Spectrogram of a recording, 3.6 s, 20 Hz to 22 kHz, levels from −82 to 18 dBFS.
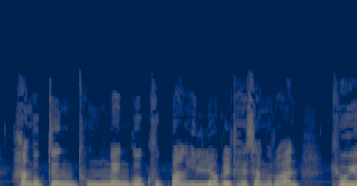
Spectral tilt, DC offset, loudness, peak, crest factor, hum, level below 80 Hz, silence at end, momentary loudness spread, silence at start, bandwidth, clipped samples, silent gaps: -5.5 dB/octave; under 0.1%; -29 LUFS; -14 dBFS; 16 dB; none; -80 dBFS; 0 s; 5 LU; 0.15 s; 13 kHz; under 0.1%; none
